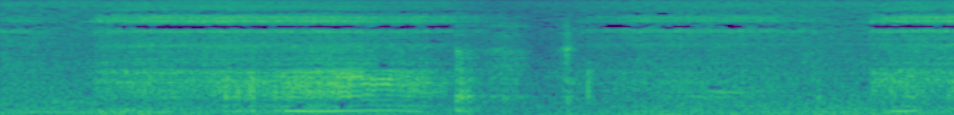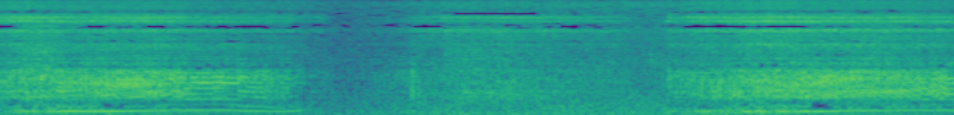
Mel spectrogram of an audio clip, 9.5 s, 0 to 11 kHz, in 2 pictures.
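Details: Snoring in an overweight Chinese boy: repeated rough, vibrating breaths at about 16 per minute, each a long rattling drone; steady snoring.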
